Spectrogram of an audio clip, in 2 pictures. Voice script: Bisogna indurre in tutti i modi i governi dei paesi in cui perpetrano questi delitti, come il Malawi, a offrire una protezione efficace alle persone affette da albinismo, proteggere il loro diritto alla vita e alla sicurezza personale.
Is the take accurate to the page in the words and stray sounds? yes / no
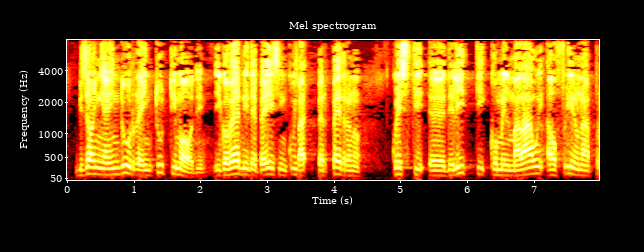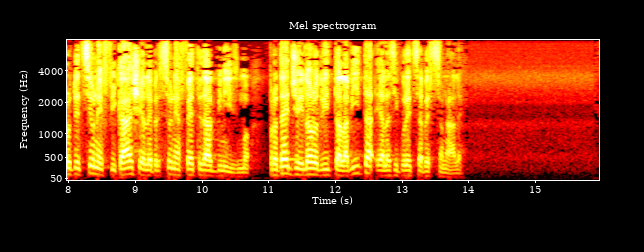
yes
